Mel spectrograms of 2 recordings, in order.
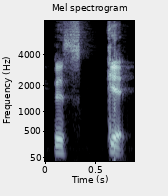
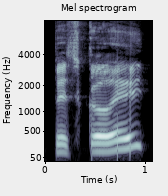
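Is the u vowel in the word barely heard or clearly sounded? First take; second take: barely heard; clearly sounded. First: The u vowel is barely heard. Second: The u vowel is clearly sounded. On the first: The speaker calls it right. "place more emphasis on the I" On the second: The speaker calls it wrong. "instead of saying"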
